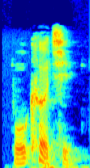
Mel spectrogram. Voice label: thanks reply, Mandarin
